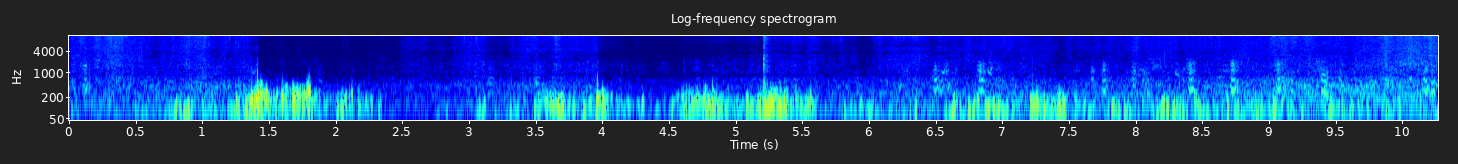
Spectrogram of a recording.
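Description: Mallard ducks calling softly on and off, in short irregular bursts.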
